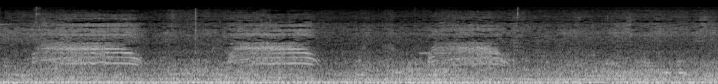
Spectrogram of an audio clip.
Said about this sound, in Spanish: Bueno, pues escuchad, por favor, las gaviotas que las puñeteras han aprendido a imitar a los gatos.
